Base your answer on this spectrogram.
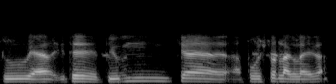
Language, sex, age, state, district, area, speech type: Marathi, male, 18-30, Maharashtra, Nagpur, rural, conversation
